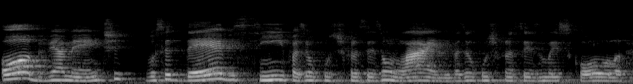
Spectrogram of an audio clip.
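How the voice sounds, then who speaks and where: A woman's voice: on the low side, fairly even intonation, moderate pace, a bit bright. Chatty woman in an echoey room. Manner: chatty, addresses viewer as "meu amor", many "né?" tags. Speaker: vlogger living abroad. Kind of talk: casual advice vlog.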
